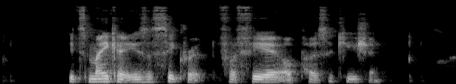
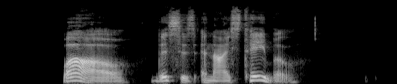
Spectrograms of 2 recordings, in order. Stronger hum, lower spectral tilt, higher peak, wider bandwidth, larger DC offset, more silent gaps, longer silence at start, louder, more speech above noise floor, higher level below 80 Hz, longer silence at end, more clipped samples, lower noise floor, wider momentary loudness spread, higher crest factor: neither; about the same, -4.5 dB/octave vs -4 dB/octave; about the same, -2 dBFS vs -2 dBFS; about the same, 16 kHz vs 16 kHz; neither; neither; about the same, 0.7 s vs 0.65 s; second, -21 LUFS vs -18 LUFS; first, 55 dB vs 50 dB; second, -66 dBFS vs -54 dBFS; second, 0.75 s vs 1 s; neither; first, -76 dBFS vs -68 dBFS; about the same, 12 LU vs 14 LU; about the same, 20 dB vs 20 dB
